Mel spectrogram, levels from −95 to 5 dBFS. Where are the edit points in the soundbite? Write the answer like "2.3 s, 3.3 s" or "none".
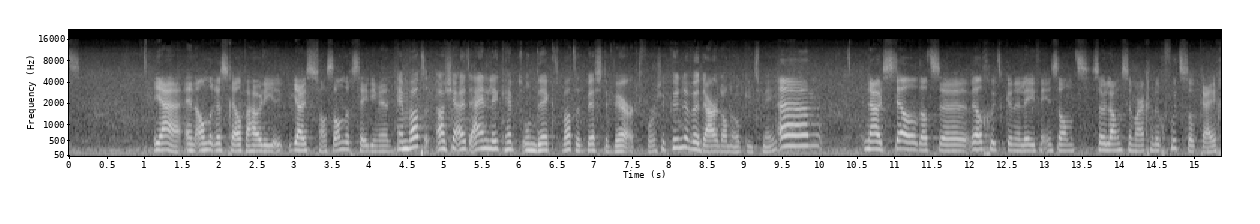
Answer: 4.3 s, 9.4 s, 10.8 s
